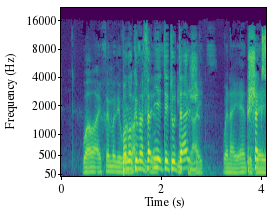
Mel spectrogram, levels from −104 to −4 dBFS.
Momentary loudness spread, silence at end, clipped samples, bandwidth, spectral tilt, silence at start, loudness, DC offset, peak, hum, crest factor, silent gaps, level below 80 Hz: 12 LU; 0 s; under 0.1%; 16 kHz; -4.5 dB/octave; 0.45 s; -17 LUFS; under 0.1%; 0 dBFS; none; 16 dB; none; -46 dBFS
